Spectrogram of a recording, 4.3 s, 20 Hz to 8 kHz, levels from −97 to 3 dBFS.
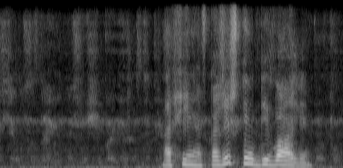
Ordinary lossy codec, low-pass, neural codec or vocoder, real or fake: none; none; codec, 16 kHz, 4 kbps, FreqCodec, smaller model; fake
